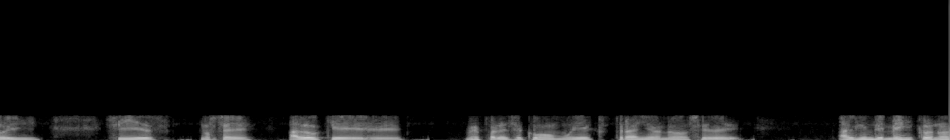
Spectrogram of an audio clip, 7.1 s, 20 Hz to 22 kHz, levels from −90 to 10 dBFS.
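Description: Throughout, the speech carries the buzzy, gravelly roughness of the GSM full-rate codec, at a level that fits the 13 kbps full-rate coder. The coder models the vocal tract and excites it with a regular pulse train built from every third sample, so harmonics turn grainy and nothing survives above 4 kHz. Unlike plain low-bitrate MP3 smearing, the damage here is a rasp fixed to the voice itself rather than a watery swirl.

Lost GSM frames appear from 2.72 to 3.04 s, about 40 ms of missing signal. The decoder fills the gap by repeating the last good frame's settings, so the sound hangs as a brief metallic ring. A second loss from 5.48 to 5.55 s, about 60 ms, rings the same way and slightly longer. Packet-loss concealment in a waveform codec tends to click or stutter, while this holds a tonal buzz instead.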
